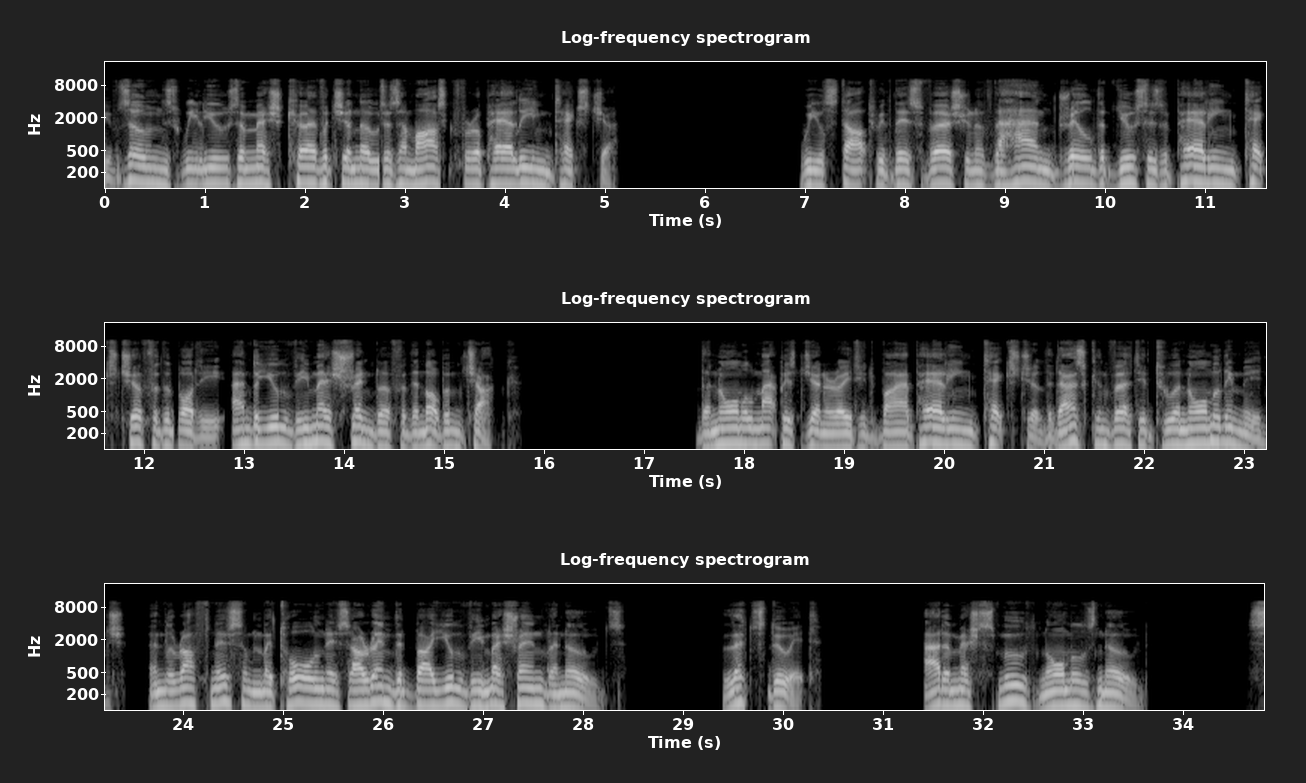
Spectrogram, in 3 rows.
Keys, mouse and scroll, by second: 2.3 click, 2.5 click, 4.3 click, 4.7 click, 6.6 click, 6.8 click, 30.7 click, 32.7-33.5 drag.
